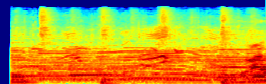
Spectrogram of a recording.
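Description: Live band playing the opening of a country song, with voices chattering among the listeners; the lead singer comes in right at the end.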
